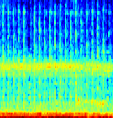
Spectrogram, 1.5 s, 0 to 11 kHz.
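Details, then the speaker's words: Trikexplor F426E recumbent quad, dual 48V 500W mid motors, four-wheel drive engaged on throttle, all wheels driving: all-wheel-drive motor with reduction gear and dog clutch gives a steady even hum and faint gear whine, no knocks, normal running. "as you can see all all wheels are now driving like that so that's all wheel drive working this motor is now spinning"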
